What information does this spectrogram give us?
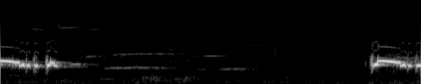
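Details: Caged zebra dove of the black cemani type in full song, giving a bright rolling coo that slides downward, a long silence, then the same rippling phrase starting again.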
